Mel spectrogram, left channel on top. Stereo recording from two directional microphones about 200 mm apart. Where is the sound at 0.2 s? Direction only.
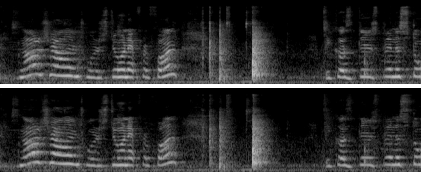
20° right (ahead or behind).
